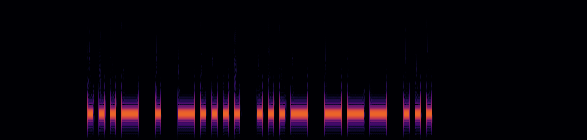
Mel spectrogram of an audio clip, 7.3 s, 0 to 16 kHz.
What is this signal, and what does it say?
Morse code, heard as a keyed tone, about 17 wpm, 700 Hz. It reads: VE6VOS
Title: DXCC-100 Call Signs - 6 Characters - Repeated 2x - 17wpm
